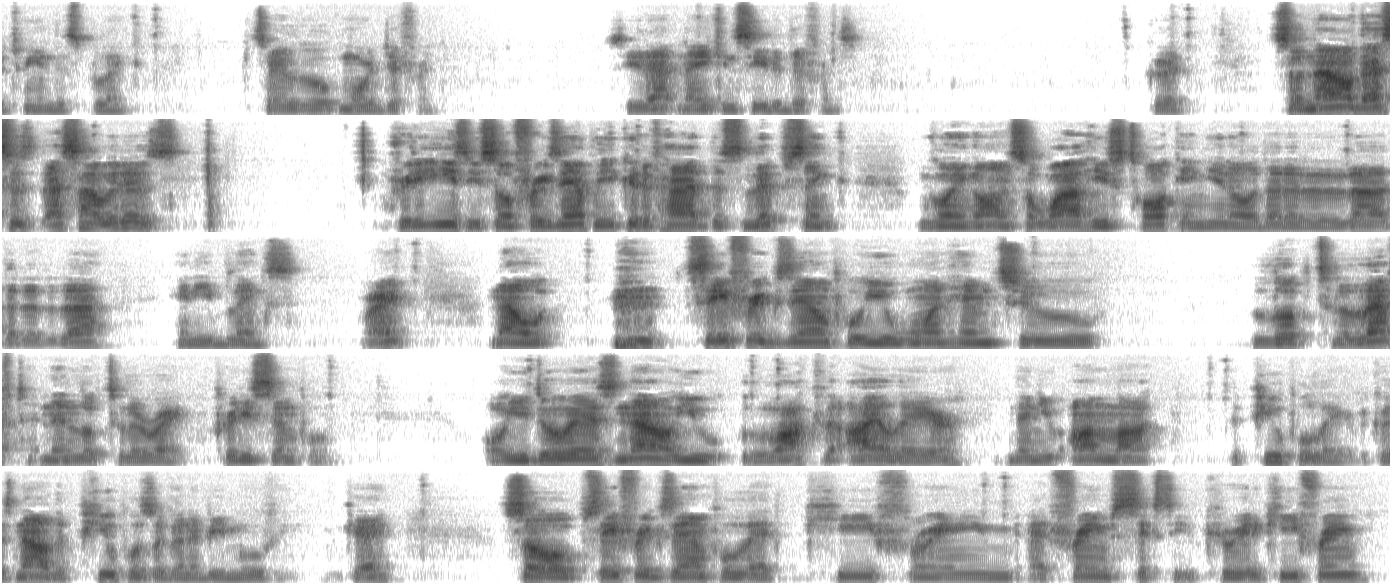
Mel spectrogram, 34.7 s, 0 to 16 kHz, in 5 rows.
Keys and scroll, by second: 1.2 Return, 4.2 Return, 8.0 Return, 13.8 Return.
